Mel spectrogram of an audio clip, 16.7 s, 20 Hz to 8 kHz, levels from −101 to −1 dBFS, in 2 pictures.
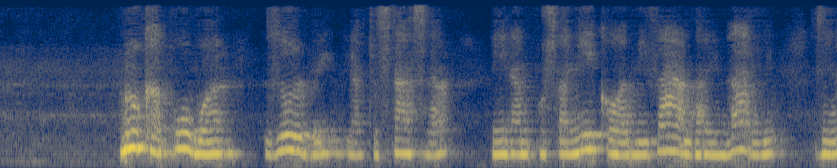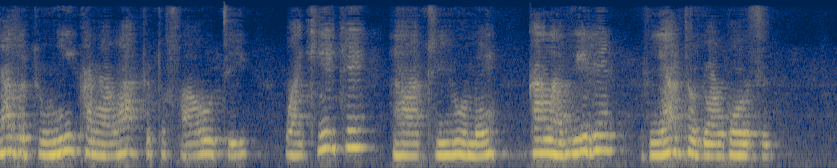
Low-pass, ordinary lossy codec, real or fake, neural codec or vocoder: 7.2 kHz; AAC, 32 kbps; fake; codec, 16 kHz, 1.1 kbps, Voila-Tokenizer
